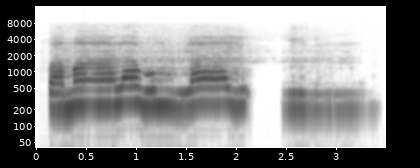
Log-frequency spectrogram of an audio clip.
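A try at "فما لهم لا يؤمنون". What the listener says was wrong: Ya. Tadi kasrohnya agak tercampur huruf e. Ya, sudah bagus.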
